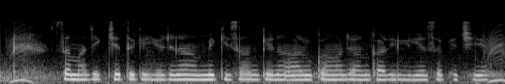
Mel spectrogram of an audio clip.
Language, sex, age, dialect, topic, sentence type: Maithili, female, 18-24, Angika, banking, question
